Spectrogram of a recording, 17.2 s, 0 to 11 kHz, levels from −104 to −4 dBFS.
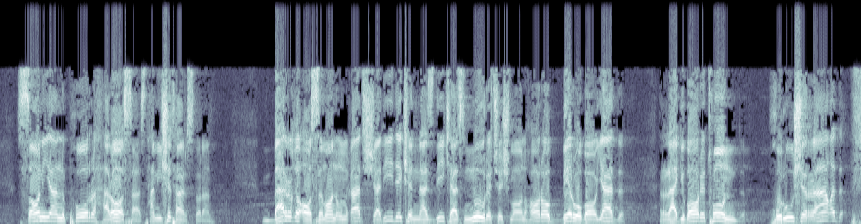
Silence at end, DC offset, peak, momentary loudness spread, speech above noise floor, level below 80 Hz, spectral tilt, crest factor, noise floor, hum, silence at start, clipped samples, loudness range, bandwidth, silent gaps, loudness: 0 s; under 0.1%; 0 dBFS; 9 LU; 35 dB; -38 dBFS; -3 dB/octave; 10 dB; -44 dBFS; none; 0.35 s; 1%; 2 LU; 11 kHz; none; -8 LUFS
